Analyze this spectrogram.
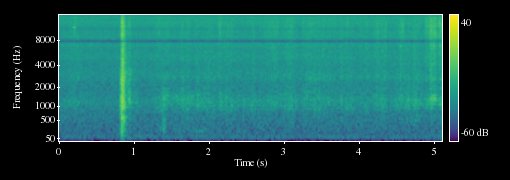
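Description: Handling noise from a small package being worked open by hand: one sharp, loud click about a second in, a fainter click just after, then soft rustling and a small click near the end.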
